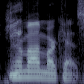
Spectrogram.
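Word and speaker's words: Germán Márquez: I mean, German Marquez, I don't know how you say it. – German Marquez.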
